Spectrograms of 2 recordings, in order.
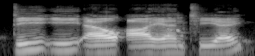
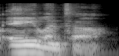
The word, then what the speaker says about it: Alenta: Delinta. Alenta. Delenta. No, Alenta. Oh, Alenta. Oh, shit. Alenta. It's like placenta.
